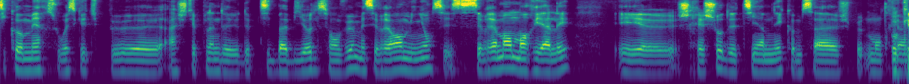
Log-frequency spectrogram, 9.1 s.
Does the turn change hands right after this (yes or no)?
yes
